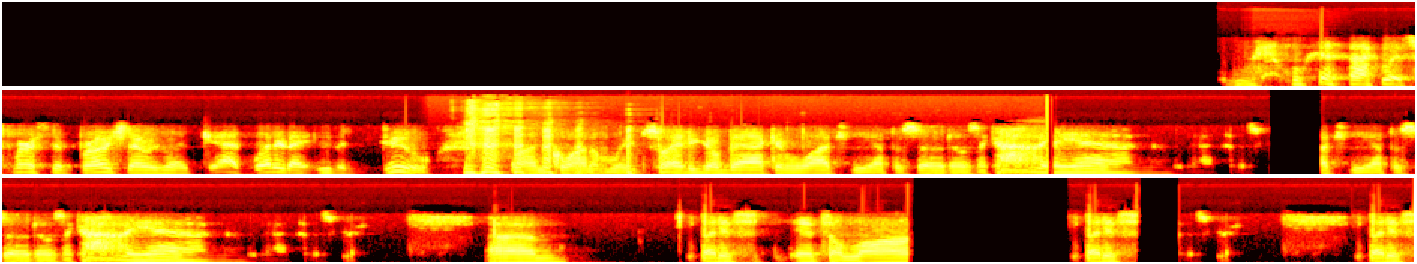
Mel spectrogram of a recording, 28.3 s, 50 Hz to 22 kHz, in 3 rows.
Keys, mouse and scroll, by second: 8.0 space, 10.6-12.5 drag, 13.0 click, 14.6-15.8 drag, 16.3 Delete, 17.2 click, 17.7 space, 18.0 click, 18.1 space, 23.2-24.9 drag, 24.8 space, 25.6 ctrl+shift+Delete, 25.9 space, 26.3 space, 26.5 click, 26.6 space.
